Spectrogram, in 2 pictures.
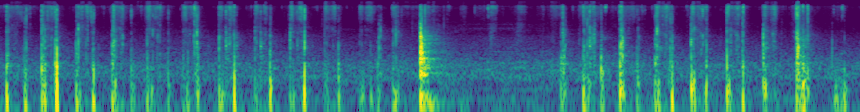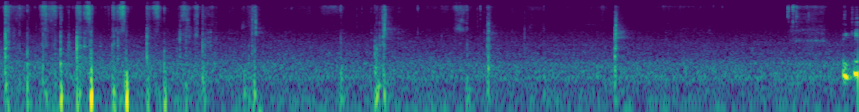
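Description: Tarot cards are shuffled by hand in a long run of crisp riffling flicks and soft slaps, close but quiet, the rhythm thinning toward the end.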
